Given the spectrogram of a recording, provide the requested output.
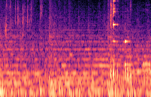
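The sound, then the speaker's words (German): A four-sided die and a wild die, rolled for a Constitution check, clatter across a hard tabletop, a quick burst of sharp little clicks and taps near the end over a steady low background hum. No one speaks. “Oh, da habe ich einen Viererwürfel. Aber auch hm. mit Wild Die, ne?”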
